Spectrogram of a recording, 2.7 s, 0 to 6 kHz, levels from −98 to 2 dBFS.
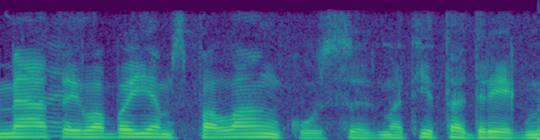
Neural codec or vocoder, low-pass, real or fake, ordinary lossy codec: none; 5.4 kHz; real; AAC, 48 kbps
